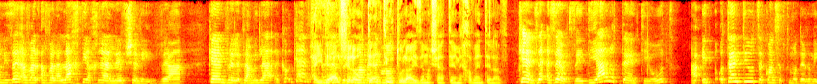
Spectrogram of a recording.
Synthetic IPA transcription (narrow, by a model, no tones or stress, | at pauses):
nizeʔavalavalalaχtiaχʁejhale̞vʃe̞livea | ke̞nveveamilakokenhaid̪ealʃʃelhaotent̪ijut̪ulajzemaʃeat̪emːeχavent̪elav | kenzeʔaze̞uzeidialo̞tentiut | haʔiotentijut̪zeko̞nseptmo̞de̞ʁni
